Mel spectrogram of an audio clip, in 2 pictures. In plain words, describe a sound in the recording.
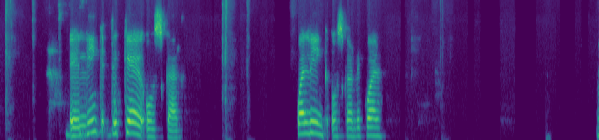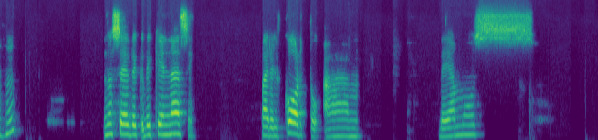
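A young woman speaks animatedly over an online call.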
